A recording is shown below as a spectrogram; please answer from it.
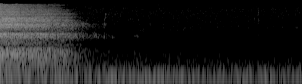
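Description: A man's soft exhale, like a sigh, fading out within the first half second, then near silence.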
